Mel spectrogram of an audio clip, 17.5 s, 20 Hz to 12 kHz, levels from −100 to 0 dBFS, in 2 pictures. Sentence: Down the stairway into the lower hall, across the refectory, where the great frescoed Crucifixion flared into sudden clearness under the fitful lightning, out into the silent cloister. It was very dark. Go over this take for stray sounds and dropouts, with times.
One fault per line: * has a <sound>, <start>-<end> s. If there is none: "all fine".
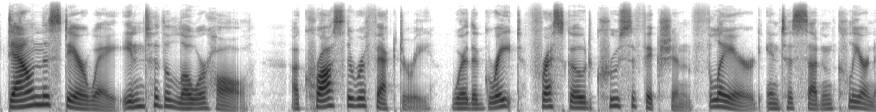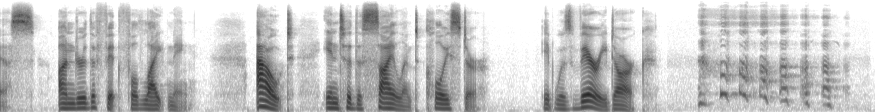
* has a laugh, 15.7-17.3 s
